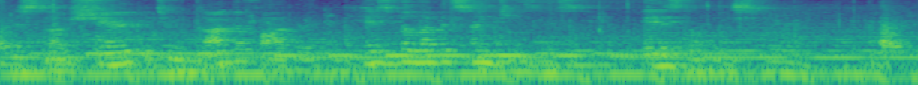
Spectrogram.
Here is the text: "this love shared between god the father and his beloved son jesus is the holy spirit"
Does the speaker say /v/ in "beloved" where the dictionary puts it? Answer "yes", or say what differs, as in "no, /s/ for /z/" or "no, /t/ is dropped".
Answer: yes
